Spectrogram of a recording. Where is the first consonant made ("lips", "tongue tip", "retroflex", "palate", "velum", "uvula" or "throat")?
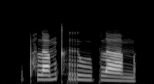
lips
